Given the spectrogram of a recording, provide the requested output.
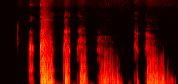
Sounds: Throat clearing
